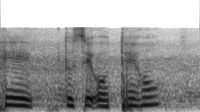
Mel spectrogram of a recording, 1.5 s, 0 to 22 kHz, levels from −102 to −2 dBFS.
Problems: constant background noise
